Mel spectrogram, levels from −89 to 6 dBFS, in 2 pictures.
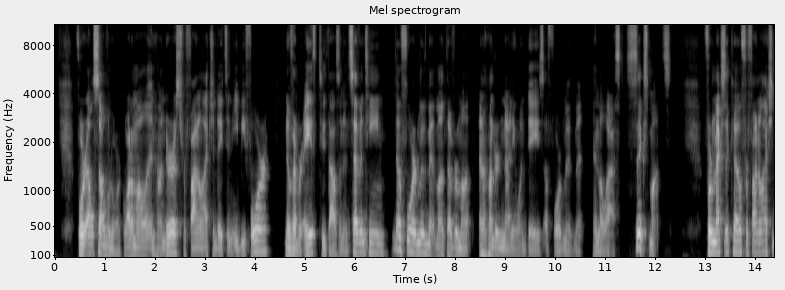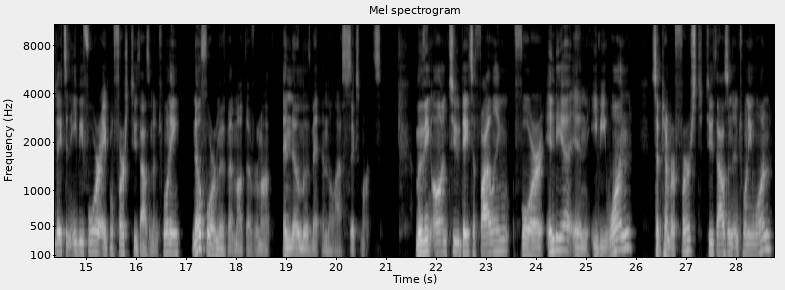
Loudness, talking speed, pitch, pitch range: -25 LUFS, 145 wpm, 125 Hz, 100-140 Hz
